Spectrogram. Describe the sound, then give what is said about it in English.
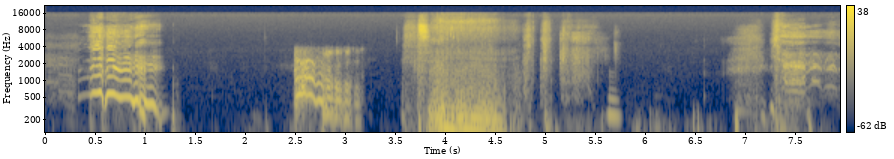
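A person imitates a horse whinny with short, quavering, high-pitched vocal bursts, followed by a louder breathy outburst and some quieter sounds. “You can fucking make a horse noise.”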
